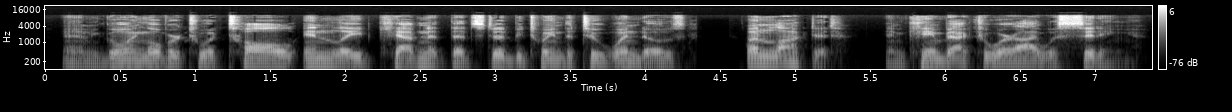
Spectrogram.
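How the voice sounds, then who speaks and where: A man reading a literary story as an audiobook narrator, in a measured and expressive manner. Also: lowish voice, no room sound, clean studio sound.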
